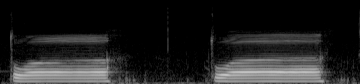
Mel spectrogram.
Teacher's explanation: زبان کی نوک کو اگلے دانتوں کی جڑ کے ساتھ لگائیں تو طوا لفظ تا ادا ہوتا ہے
